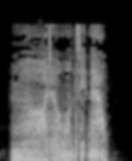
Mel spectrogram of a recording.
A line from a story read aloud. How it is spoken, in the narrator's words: muttered hastily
